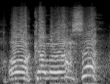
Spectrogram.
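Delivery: high, loud cry of the name; excited shout. Real, not acted. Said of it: "That got me really excited".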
